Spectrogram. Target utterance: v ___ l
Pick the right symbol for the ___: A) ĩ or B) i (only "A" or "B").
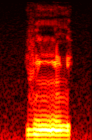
A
